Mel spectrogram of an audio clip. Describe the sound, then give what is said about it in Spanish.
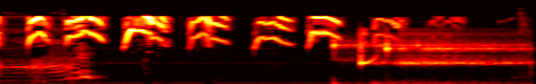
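Laboratory mice squeaking: about seven quick, high-pitched squeaks in a steady rhythm, then a longer, wavering squeal at the end, clear. “Ratones de laboratorio.”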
